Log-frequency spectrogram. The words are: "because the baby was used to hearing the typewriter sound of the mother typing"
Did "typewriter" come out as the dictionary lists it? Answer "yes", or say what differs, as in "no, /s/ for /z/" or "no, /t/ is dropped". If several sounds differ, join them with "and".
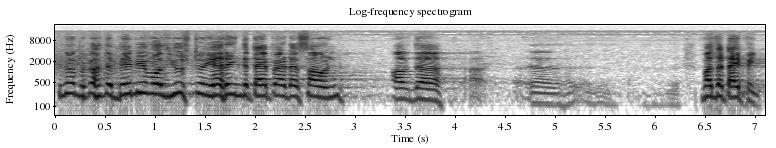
no, /ɹ/ is dropped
